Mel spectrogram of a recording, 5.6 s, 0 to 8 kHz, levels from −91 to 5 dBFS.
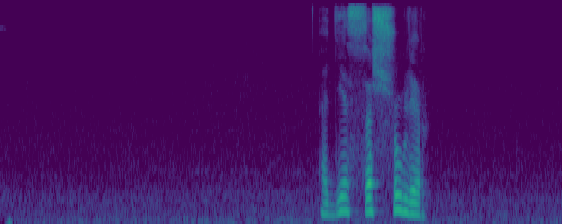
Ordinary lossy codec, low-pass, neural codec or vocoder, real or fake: none; 7.2 kHz; none; real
